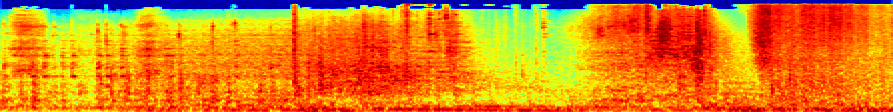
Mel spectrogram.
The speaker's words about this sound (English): They've blown the entrance.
